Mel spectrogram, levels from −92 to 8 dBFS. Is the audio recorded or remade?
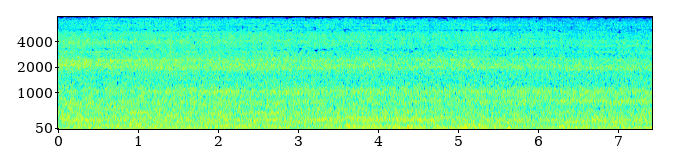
recorded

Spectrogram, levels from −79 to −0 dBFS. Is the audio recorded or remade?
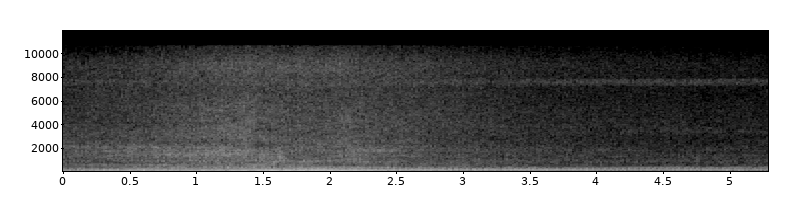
recorded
